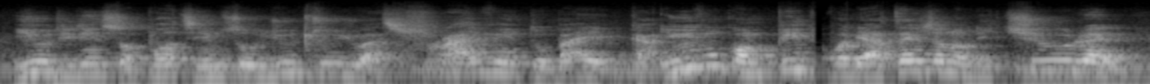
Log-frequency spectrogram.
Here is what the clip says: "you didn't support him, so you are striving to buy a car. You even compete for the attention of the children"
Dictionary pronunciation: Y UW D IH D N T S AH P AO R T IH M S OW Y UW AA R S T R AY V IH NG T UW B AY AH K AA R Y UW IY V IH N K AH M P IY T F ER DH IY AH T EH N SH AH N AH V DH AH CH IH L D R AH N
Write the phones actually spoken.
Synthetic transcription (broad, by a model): Y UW D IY D N T S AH P AO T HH IH M S OW Y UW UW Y S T R AY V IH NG T UW B AY AH K AA Y UW IY V IH N K AH M P IY T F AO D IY AH T EH N SH AH N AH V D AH CH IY L D R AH N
